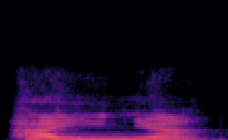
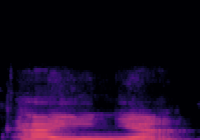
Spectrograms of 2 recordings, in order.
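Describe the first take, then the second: No difference in how they are said.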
